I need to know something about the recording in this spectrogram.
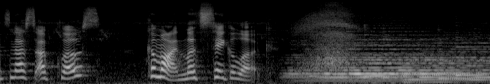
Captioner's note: air whooshing; inspiring orchestral music; haunting choir music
